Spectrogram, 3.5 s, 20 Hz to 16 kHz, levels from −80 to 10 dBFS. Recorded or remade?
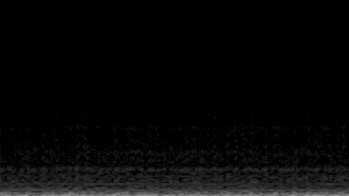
remade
